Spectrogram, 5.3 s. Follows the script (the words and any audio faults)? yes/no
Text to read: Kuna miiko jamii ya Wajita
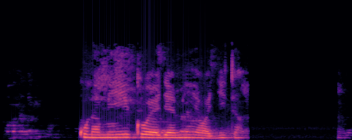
no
